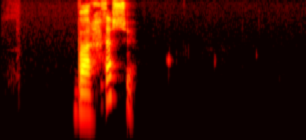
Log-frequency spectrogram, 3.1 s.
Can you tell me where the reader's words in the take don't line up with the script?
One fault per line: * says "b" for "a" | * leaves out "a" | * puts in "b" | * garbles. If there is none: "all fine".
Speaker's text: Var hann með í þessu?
* leaves out "hann með"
